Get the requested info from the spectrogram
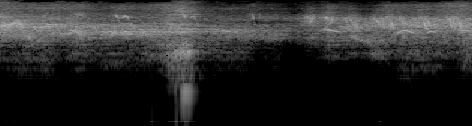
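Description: Faint birdsong: small birds chirping in the background, with a brief low sound about a second in.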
